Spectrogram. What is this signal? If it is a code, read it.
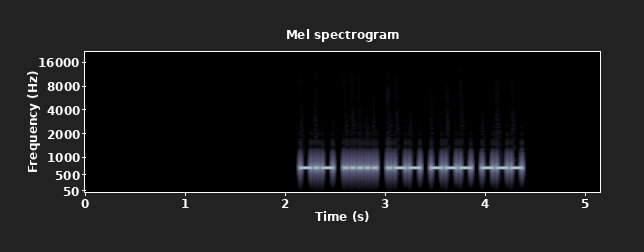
Morse code, heard as a keyed tone, about 33 wpm, 700 Hz. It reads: K5WOO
